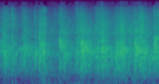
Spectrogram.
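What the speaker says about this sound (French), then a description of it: "je pense qu'il mérite encore plus d'acclamations ce matin" Applause from a studio audience on a morning talk show welcoming an elderly fashion designer, moderate clapping with a couple of sharper claps near the start, fairly distant and steady, no cheering evident.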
